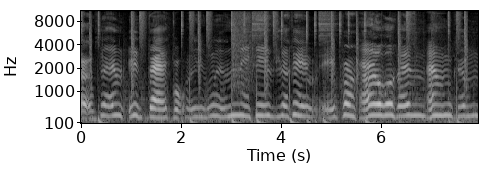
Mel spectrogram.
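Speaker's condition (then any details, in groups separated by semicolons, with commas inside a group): Cerebral palsy; from birth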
